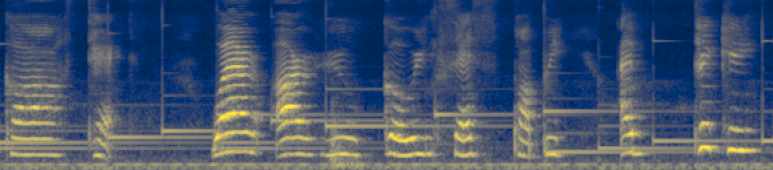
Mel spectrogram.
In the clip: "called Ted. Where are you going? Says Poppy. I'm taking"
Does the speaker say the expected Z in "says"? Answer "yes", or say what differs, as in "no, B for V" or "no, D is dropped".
no, S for Z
